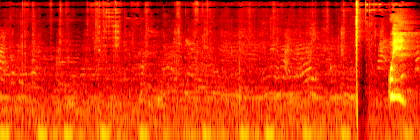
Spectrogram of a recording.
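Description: Toothed half-moon steel spring trap snapping shut once on a stick, a single sharp snap about seven seconds in. The trap is very sensitive and its spring very strong.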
